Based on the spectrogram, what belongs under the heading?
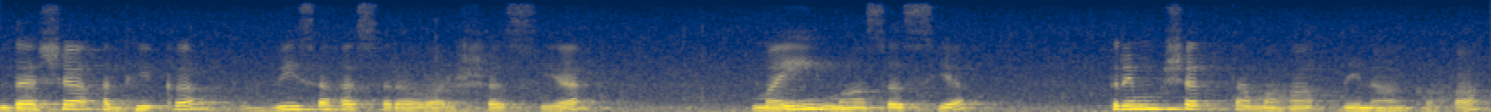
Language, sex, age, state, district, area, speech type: Sanskrit, female, 30-45, Kerala, Ernakulam, urban, spontaneous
